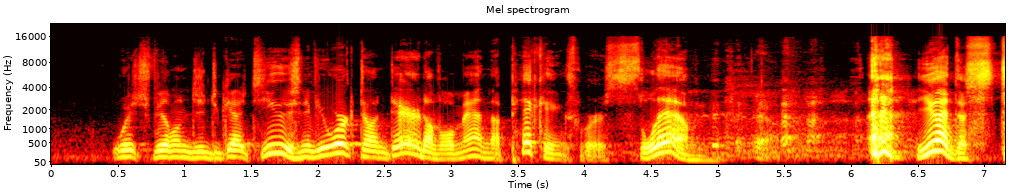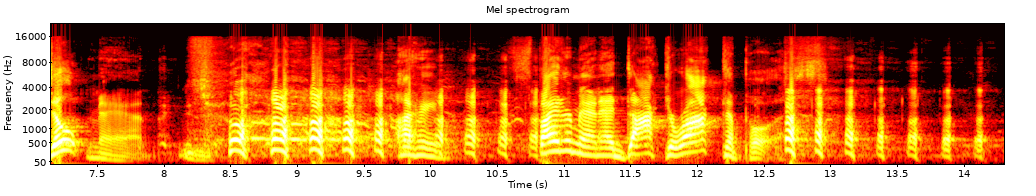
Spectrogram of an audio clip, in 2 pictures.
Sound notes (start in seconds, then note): 4.9 audience laughing; 8.0 laughing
